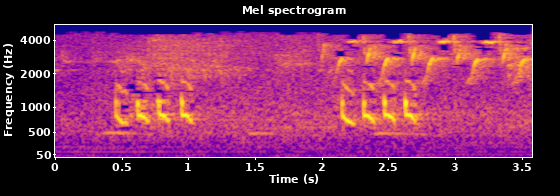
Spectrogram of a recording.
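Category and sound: bird, black-billed cuckoo call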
